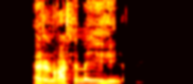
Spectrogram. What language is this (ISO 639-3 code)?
kab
